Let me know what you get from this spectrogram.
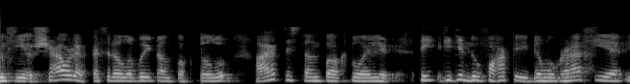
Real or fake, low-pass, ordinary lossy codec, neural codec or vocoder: fake; 7.2 kHz; MP3, 24 kbps; codec, 24 kHz, 0.9 kbps, WavTokenizer, medium music audio release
